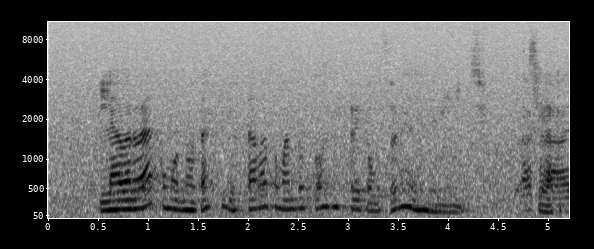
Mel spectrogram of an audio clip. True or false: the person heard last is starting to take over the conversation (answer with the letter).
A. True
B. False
A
